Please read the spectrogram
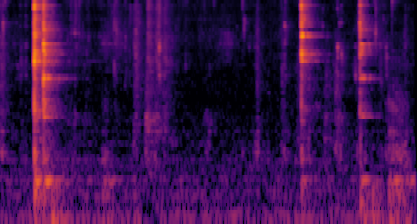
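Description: Metal spoon clinking and scraping against a ceramic plate of rice and fish: one ringing clink about half a second in, a quieter stretch, then three more clinks close together near the end.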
